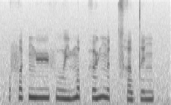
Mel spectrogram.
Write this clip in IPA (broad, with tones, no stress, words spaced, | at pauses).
fɐ˨˥k̚ ŋyː˨ fuː˨˩jmɐ˥p̚hɵ˨˥ɥŋɵ˨t̚ t͡sʰɐ˨wt̪ɪ˨ŋ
